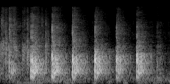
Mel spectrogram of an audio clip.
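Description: Classroom of children clapping hands together in applause: eight sharp, evenly spaced claps in a quick steady rhythm, close and fairly loud, with no talking.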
